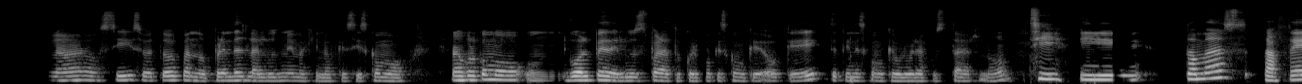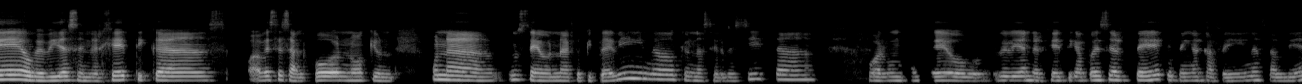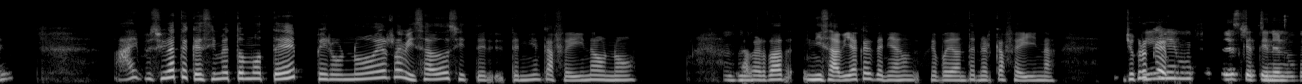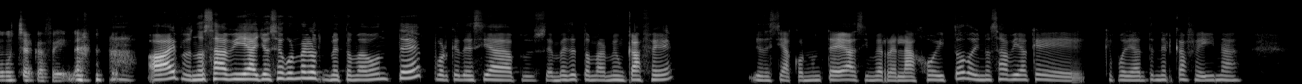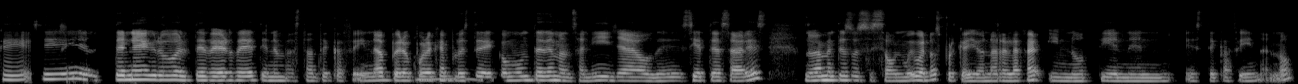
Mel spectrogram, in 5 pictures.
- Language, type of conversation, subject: Spanish, advice, ¿Por qué me despierto cansado aunque duermo muchas horas?
- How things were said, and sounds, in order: tapping; chuckle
